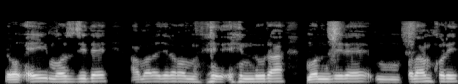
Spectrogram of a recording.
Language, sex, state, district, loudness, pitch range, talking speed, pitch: Bengali, male, West Bengal, Purulia, -15 LUFS, 125-140 Hz, 170 wpm, 135 Hz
